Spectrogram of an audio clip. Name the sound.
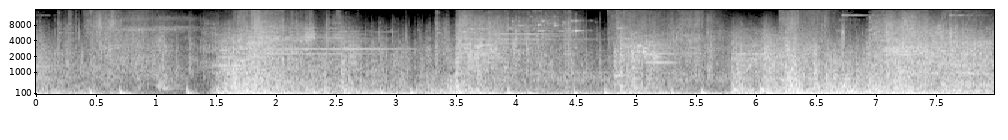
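exploding enemies in video game DOOM: The Dark Ages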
